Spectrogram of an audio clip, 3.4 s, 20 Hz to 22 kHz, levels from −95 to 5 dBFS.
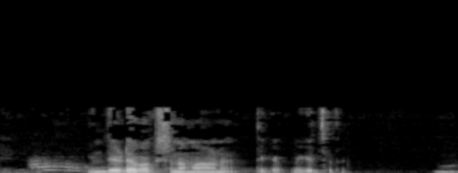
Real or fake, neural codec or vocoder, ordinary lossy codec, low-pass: fake; vocoder, 44.1 kHz, 128 mel bands, Pupu-Vocoder; MP3, 32 kbps; 10.8 kHz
